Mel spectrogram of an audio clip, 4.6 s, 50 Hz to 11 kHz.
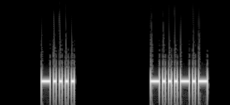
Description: Morse code, heard as a keyed tone, about 20 wpm, spaced as for 5 wpm, 700 Hz. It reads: 6<BK>
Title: 249 Lesson 40d - BK - Two Characters 20wpm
